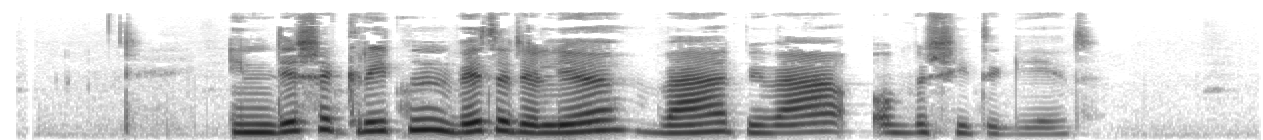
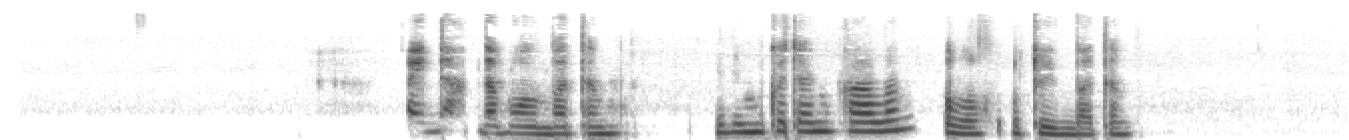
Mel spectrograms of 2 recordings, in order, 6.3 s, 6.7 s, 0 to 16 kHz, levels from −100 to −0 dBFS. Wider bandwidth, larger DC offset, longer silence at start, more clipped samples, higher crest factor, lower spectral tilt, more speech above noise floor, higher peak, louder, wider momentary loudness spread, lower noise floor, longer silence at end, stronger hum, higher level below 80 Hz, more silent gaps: about the same, 11.5 kHz vs 11 kHz; neither; second, 1.15 s vs 2.05 s; neither; about the same, 18 dB vs 22 dB; about the same, -5 dB/octave vs -5.5 dB/octave; about the same, 53 dB vs 52 dB; first, -4 dBFS vs -12 dBFS; first, -20 LUFS vs -33 LUFS; first, 16 LU vs 11 LU; second, -73 dBFS vs -84 dBFS; second, 0.9 s vs 1.1 s; neither; second, -76 dBFS vs -70 dBFS; neither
